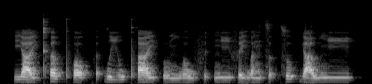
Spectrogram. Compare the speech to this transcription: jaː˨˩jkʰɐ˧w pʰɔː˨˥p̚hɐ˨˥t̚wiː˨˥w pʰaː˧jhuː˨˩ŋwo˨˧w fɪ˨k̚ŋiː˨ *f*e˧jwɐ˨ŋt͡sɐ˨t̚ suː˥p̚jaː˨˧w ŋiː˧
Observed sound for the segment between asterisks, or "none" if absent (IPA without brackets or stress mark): f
